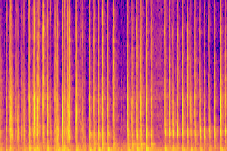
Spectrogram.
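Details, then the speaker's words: Typing on a Logitech MX Mechanical keyboard with Tactile Brown switches: fast, irregular keystrokes with soft muted clicks and a light bottoming thud, no sharp click. It has a tactile bump but is much quieter than Clicky Blue. Normal. "The brown ones still offer that tactile bump as you make every keystroke, and you feel the bottom out of the key as well, but they have a much quieter clicking sound."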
